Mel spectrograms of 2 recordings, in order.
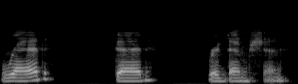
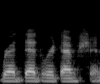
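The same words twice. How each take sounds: First: It is said more slowly and carefully. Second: It is said at normal conversational speed.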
